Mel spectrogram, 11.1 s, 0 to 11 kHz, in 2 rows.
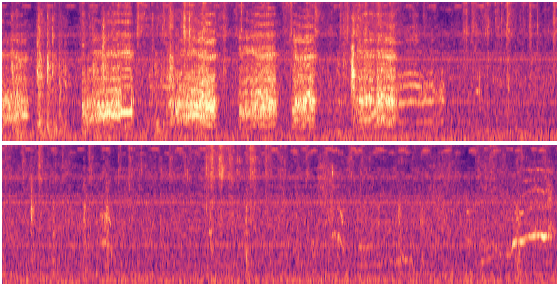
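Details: Backyard chickens recorded on July 18, 2024: a burst of loud, harsh clucks and squawks packed into the first four seconds, then a quieter stretch with only faint calls over steady low rumbling background noise.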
